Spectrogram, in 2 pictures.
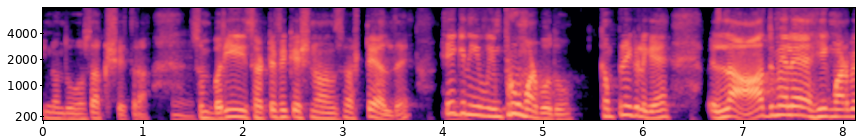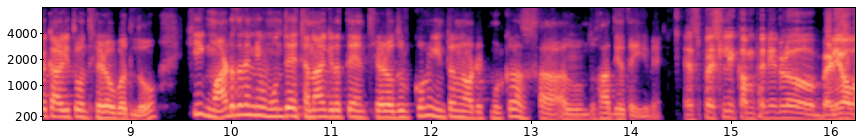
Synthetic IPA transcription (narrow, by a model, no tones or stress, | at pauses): inːo̞nd̪uɦɔsɐkʂeːt̪ɾɐ̰sbɐɾisɐɾʈipikeːʃɐnɐʂʈe̞ːɐld̪e̞heːɡeniːʋuimpɾuːʋmaːɖbo̞ːd̪u | kɐmpeniɡɐɭiɡe̞ɛlːɐaːd̪me̞ːle̞ɦiːɡmaːɽbeːkaːɡit̪ːuɐnt̪ɐɦeːɭoːbɐd̪luhiːɡmaːɽid̪ɾeniːʋumund̪e̞t͡ʃɛnːaːɡiɾɐt̪ːe̞ɐnt̪ɐɦe̞ːɭoːd̪ɾkːuːnuːiɳʈɐɾnɐlaːɾɖiʈ̚muːlɐkɐsɐ̰d̪ond̪usaːd̪ʱjɐt̪eid̪iʋḛespeʃɐlikɐmpɐniɡɐɭubeɭɛjoː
